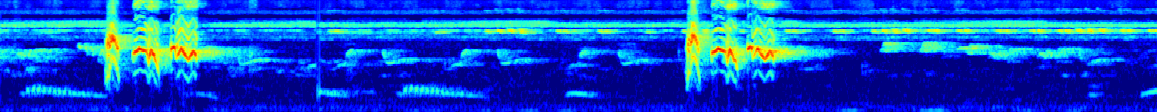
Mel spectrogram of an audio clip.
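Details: Song of a sooty-headed bulbul, loud and clear, for teaching other birds: two quick bubbling whistled phrases about three seconds apart, with soft twittering and a constant high whine.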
